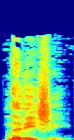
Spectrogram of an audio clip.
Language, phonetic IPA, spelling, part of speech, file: Russian, [nɐˈvʲejʂɨj], новейший, adjective, Ru-новейший.ogg
- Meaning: superlative degree of но́вый (nóvyj)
